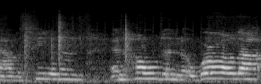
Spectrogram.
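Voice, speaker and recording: A loud woman's voice, high in pitch with fairly even intonation, amid noticeable background noise and audible room echo. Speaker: wellness speaker and life coach. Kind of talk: testimony.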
